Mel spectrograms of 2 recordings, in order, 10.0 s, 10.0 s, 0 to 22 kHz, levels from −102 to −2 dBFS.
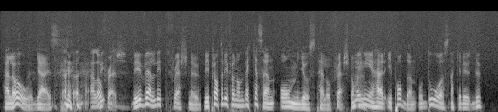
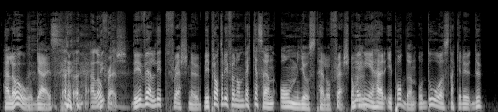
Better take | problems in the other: second | hiss; faint; throughout; 20 dB below the speech

